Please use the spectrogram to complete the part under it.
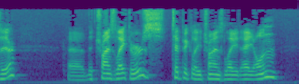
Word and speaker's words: aion: In English, that would be A-I-O-N. You might pronounce that Ion. I think biblical Greek classes tend to pronounce it as Ion, although I think those that try to get back to the original pronunciation say it's probably Aeon, A-I-O-N, or Aionios, which is just the adjective, A-I-O-N-I-O-S, Aionios.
